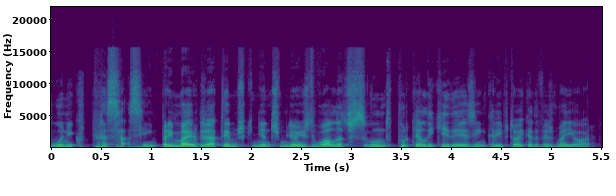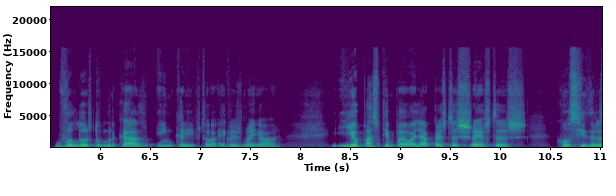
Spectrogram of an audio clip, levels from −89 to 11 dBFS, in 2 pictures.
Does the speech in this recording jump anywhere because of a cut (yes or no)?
yes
